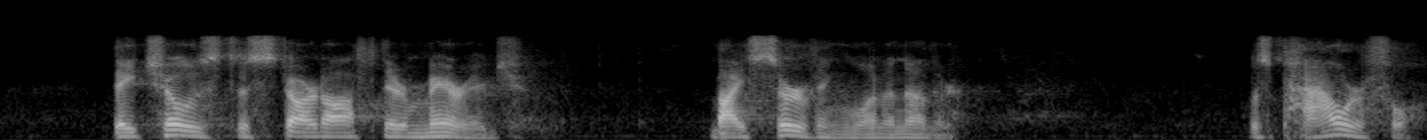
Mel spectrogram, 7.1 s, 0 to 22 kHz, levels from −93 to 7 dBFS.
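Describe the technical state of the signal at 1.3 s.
At 1.3 s the speech carries AMR wideband (HD Voice) codec damage, present throughout the clip. Its rough, raspy texture fits one of the lowest rates, around 8.85 kbit/s. On a spectrogram, harmonics end near 6.4 kHz, with structureless noise filling up to a hard 7 kHz ceiling.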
